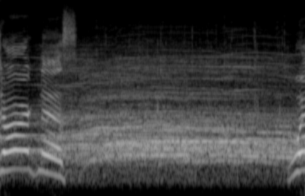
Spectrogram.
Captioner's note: audience applauding and cheering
